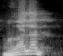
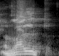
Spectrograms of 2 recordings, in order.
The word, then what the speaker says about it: غلط: لفظ غلط ہے، لفظ۔ اور لفظ ہے غلط، لام کے اوپر زبر ہے، ہم بول دیتے ہیں غلط۔ اور بھی کئی سارے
